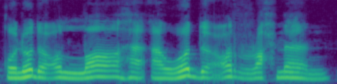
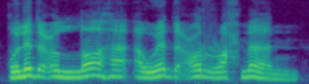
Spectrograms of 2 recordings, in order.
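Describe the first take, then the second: First: قل ادعوا الله said as qul-u d'u, the lam of قل with a short u; the lam of قل takes a rounded u, and او ادعوا becomes aw-u d'u; damma instead of kasra. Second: قل ادعوا الله said as qul-i d'u, the lam of قل with a kasra "i"; the lam of قل carries a short i that links into ادعوا; Hafs reading with kasra. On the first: Teacher shows the dialect reading with damma instead of kasra. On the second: Teacher models the Hafs reading for students, lam with kasra. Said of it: "لام رو به کسره میاریم". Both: Shown as a demonstration.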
